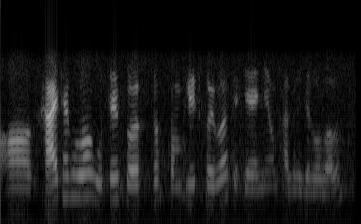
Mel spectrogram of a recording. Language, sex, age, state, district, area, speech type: Assamese, female, 45-60, Assam, Charaideo, urban, conversation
